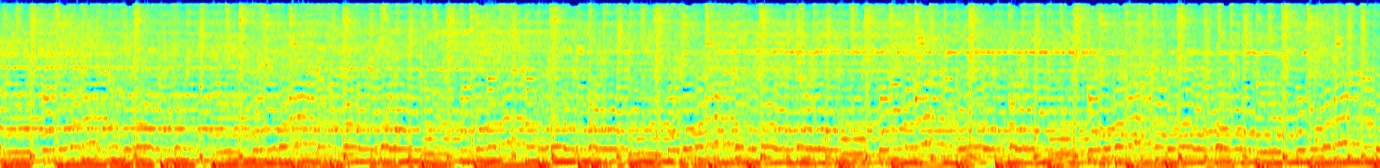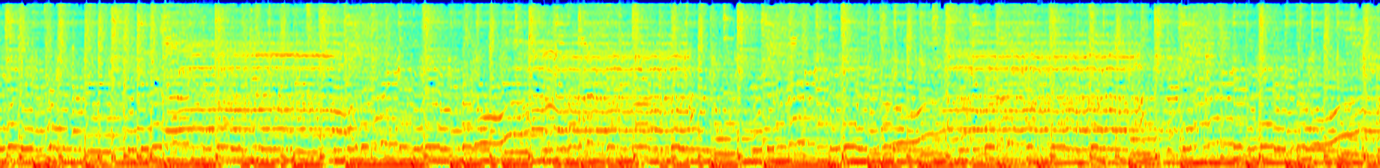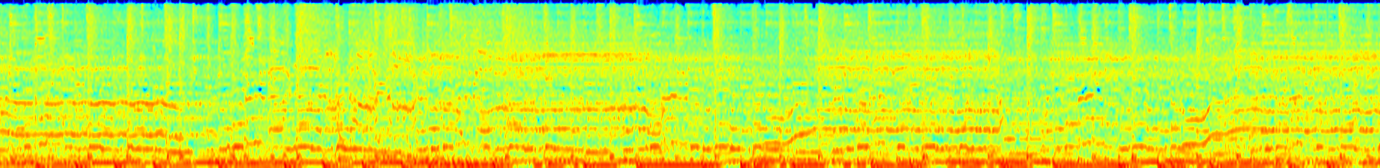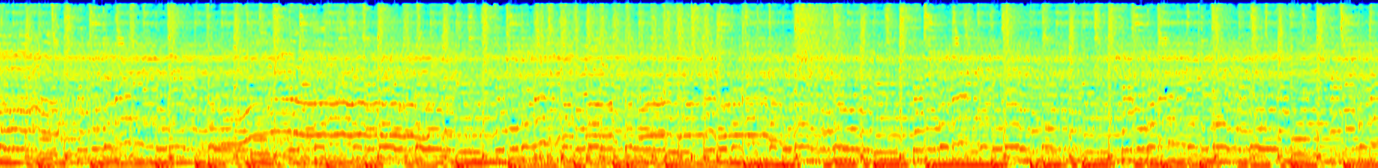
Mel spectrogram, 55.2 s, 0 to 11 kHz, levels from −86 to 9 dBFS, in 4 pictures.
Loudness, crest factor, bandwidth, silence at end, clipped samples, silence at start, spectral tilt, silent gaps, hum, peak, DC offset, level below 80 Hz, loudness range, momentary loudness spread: -9 LUFS; 8 dB; 10 kHz; 0 s; 0.3%; 0 s; -4 dB/octave; none; none; 0 dBFS; under 0.1%; -14 dBFS; 1 LU; 2 LU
